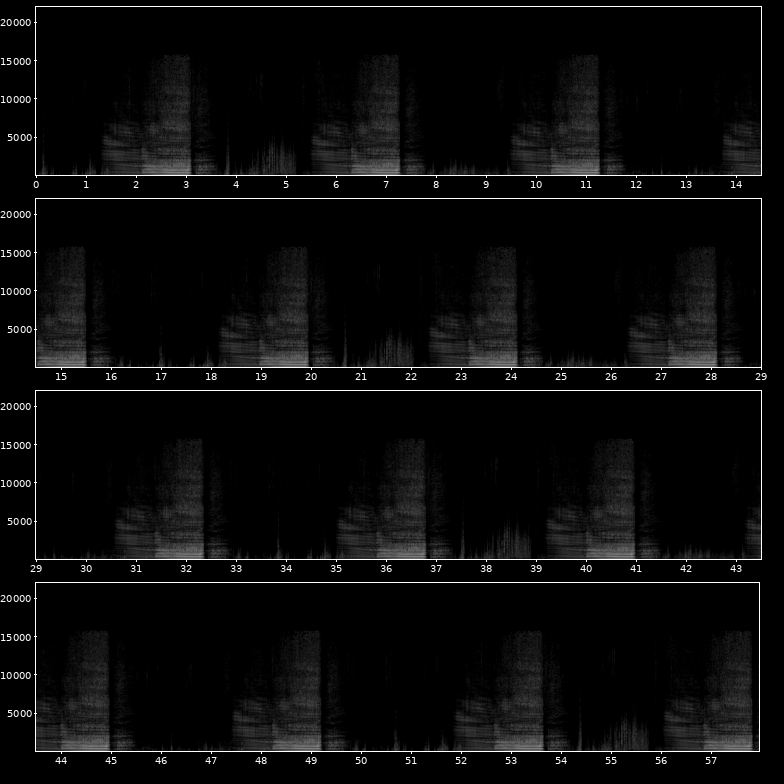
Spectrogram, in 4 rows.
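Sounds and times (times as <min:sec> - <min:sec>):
cow mooing: 0:01.3 - 0:03.6, 0:05.5 - 0:07.8, 0:09.5 - 0:11.8, 0:13.7 - 0:16.1, 0:18.2 - 0:20.5, 0:22.3 - 0:24.7, 0:26.3 - 0:28.6, 0:30.5 - 0:32.9, 0:35.0 - 0:37.4, 0:39.2 - 0:41.6, 0:43.2 - 0:45.5, 0:47.3 - 0:49.8, 0:51.8 - 0:54.2, 0:56.0 - 0:57.9.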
